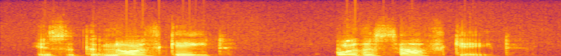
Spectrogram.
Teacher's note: There is a rise on South and then a final drop.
